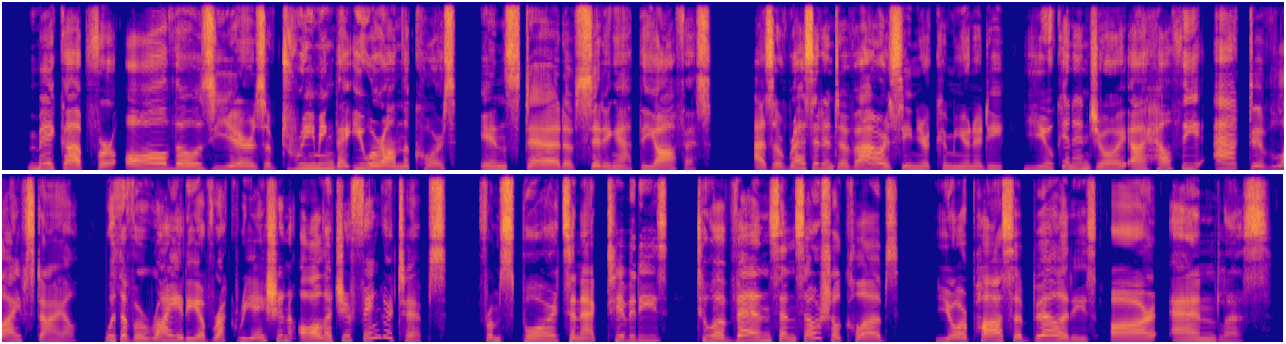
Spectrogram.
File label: enthusiastic excited high tone, voiceover; Retirement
